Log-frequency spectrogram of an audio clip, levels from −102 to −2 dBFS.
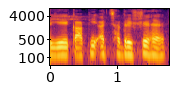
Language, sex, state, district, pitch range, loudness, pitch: Hindi, male, Tripura, West Tripura, 130-140 Hz, -16 LUFS, 135 Hz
